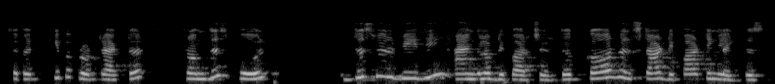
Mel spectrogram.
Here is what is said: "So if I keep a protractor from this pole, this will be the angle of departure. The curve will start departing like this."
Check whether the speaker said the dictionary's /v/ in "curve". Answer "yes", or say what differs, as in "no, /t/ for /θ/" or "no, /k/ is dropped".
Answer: yes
